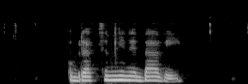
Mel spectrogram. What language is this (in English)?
Czech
